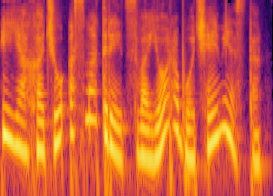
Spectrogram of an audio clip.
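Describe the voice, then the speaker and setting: A woman's voice: medium pitch, big pitch swings, mellow, slightly rough, no room sound, clean studio sound, pitched above the performer's own voice. A woman reading a haughty genie cook. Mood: indignant. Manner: offended, slow and drawn-out. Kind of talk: audiobook character voice.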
